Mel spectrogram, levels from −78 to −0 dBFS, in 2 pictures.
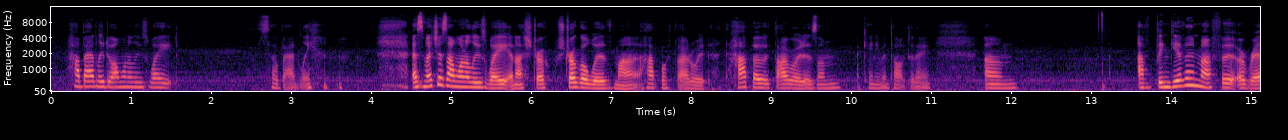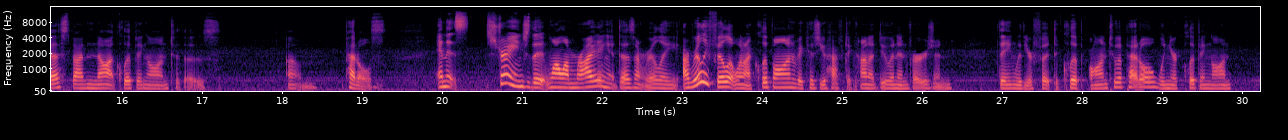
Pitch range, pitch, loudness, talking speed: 150-200 Hz, 165 Hz, -25 LUFS, 175 wpm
